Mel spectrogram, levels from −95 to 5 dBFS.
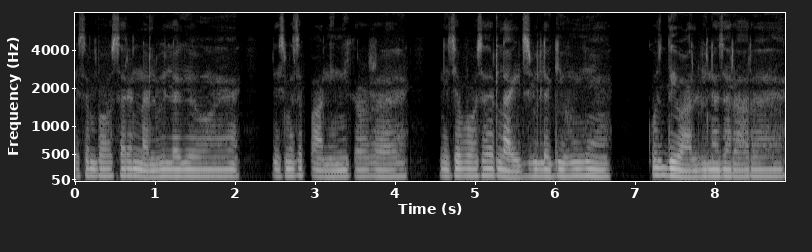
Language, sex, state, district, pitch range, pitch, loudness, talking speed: Hindi, male, Goa, North and South Goa, 110-120 Hz, 115 Hz, -33 LUFS, 195 wpm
